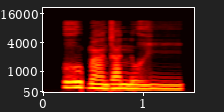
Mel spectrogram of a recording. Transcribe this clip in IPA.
ɣʊ˦ɓã˨da˨ nʊ˨ɣiː˨

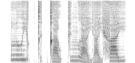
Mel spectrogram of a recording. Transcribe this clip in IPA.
luː˥jʊ˥k̚t̪ɪ˨k̚t̪aː˨w kɪ˥ŋ laː˨˩jaː˨jfaː˥j

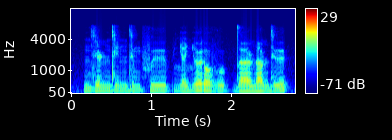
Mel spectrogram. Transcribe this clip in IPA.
nziɳndindɨmfɨːp ʎɐʎɵ ɾovuːp d̪ɐːɳ ɾaɳdɨ

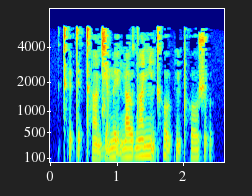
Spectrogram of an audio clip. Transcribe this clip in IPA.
kʰɪ˦ʔtɪ˦ʔkʰã˨ d͡ʑɛ̰˦˨mḛ˦˨ɪ̯ŋa˦ʊ̯ dã˦ɲĩ˦˨kʰo̰˦˨ʊ̯ kĩ˦˨pʰo˦ʊ̯ʃʊ˦ʔ

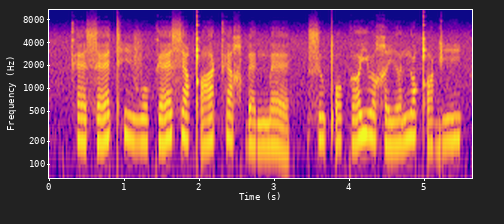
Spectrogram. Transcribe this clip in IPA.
kʰɛsɛ tʰivokɛ sɛqʼa kʰɛχɓɛŋ͡mɛ | sɯpʼɔkʌ jɯχiə̯ nuqʼʌɡi

